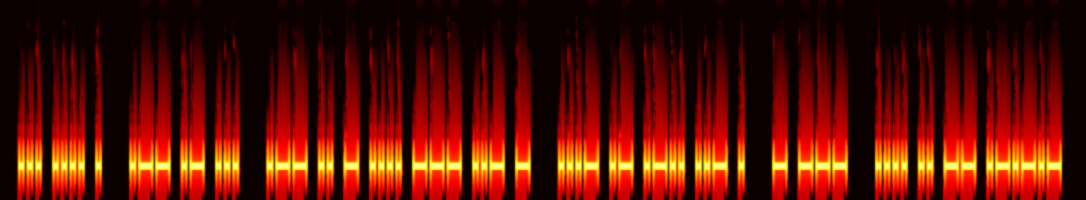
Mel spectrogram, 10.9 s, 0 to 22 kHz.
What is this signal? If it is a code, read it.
Morse code, heard as a keyed tone, about 28 wpm, 700 Hz. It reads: SHE WAS WITHOUT VALUE TO HIM.
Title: Sentences from Top 1000 Words - Review Part 3 - 28wpm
